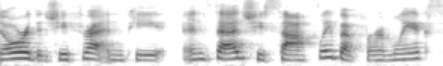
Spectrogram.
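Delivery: ordinary delivery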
